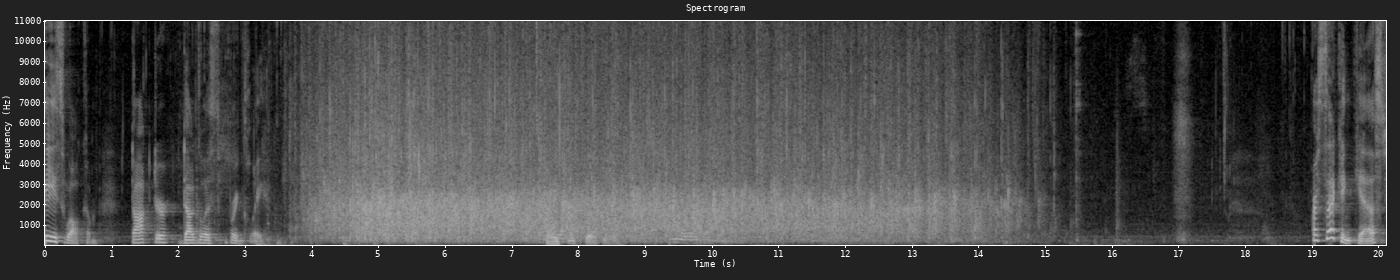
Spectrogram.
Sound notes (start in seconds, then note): 9.4 applause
